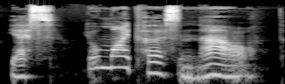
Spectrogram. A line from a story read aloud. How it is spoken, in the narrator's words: purred Blue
